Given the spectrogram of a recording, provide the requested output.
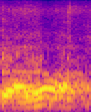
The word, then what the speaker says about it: galop: And a galop is a kind of dance, which as you maybe can guess because it sounds like the word gallop or fast dance.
